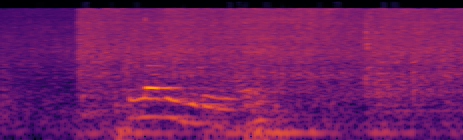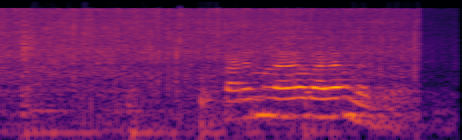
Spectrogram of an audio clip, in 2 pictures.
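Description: Chillies sauté in a pan with a loud, continuous close sizzle, and a voice briefly murmurs over it twice.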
